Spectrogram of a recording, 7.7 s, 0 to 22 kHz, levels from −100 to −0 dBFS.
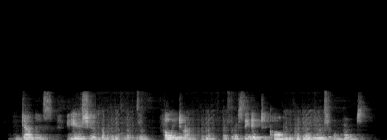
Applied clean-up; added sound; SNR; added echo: neural mask model DeepFilterNet 3.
